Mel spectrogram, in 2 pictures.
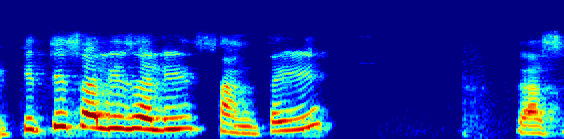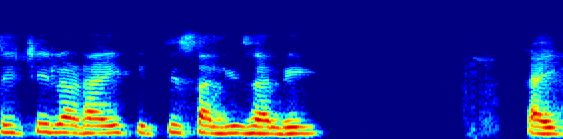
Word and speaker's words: Plassey: Teacher Plessis. हा बरोबर, तर इंग्रजीमध्ये आहे ते नाव प्लासी. प्लासीची लढाई आपण गेल्या पाठात पाहिलं होतं. प्लासीची लढाई. हा, प्लासीची लढाई किती साली झाली सांगता येईल? प्लासीची लढाई किती साली झाली, काही कल्पना आहे?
